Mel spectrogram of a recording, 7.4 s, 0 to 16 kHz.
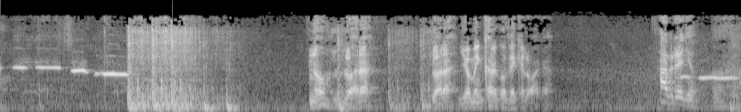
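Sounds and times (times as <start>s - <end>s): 
person whistling a short descending tune while approaching: 0.0s - 1.3s, 6.9s - 7.4s
loud broadband clattering crash: 1.2s - 2.7s, 3.3s - 4.7s
speech: 3.1s - 5.6s, 6.6s - 7.4s.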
